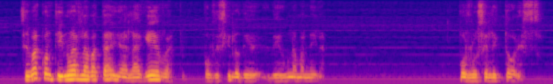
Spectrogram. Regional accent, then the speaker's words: Mexico; no como mexicanos nada más, sino como mexicanos universales.

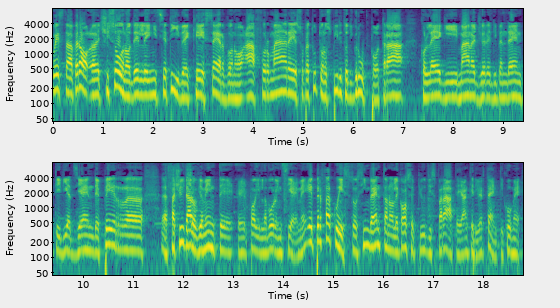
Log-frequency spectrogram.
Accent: Rome, Lazio, Italy; essendo romano ed avendo vissuto molti anni all'estero

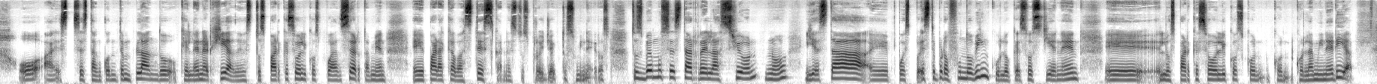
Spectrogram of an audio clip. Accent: Oaxaca, Mexico; Personalmente yo vengo del Istmo de Tehuantepec, soy de ahí, soy originaria de ahí, Y pues también pertenezco a un colectivo de jóvenes zoques, del pueblo zoque

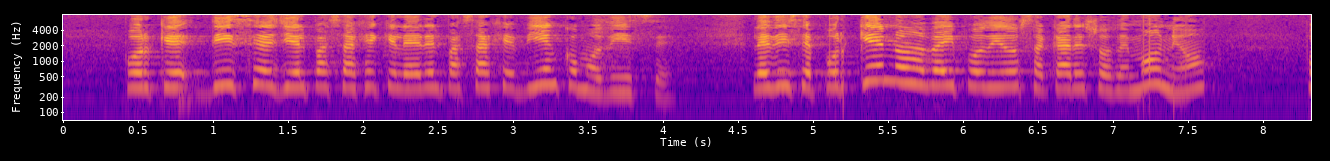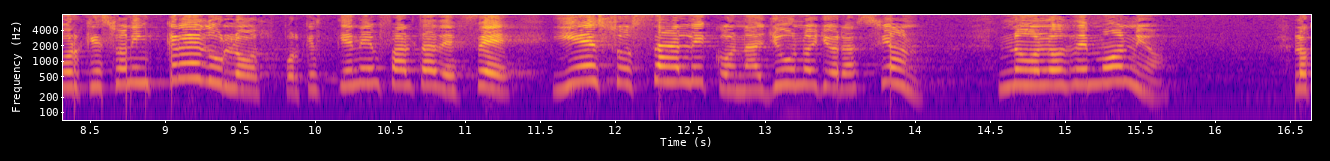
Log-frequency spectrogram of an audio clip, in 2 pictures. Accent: Venezuela; yo soy latina, soy de aquí, de Venezuela.

